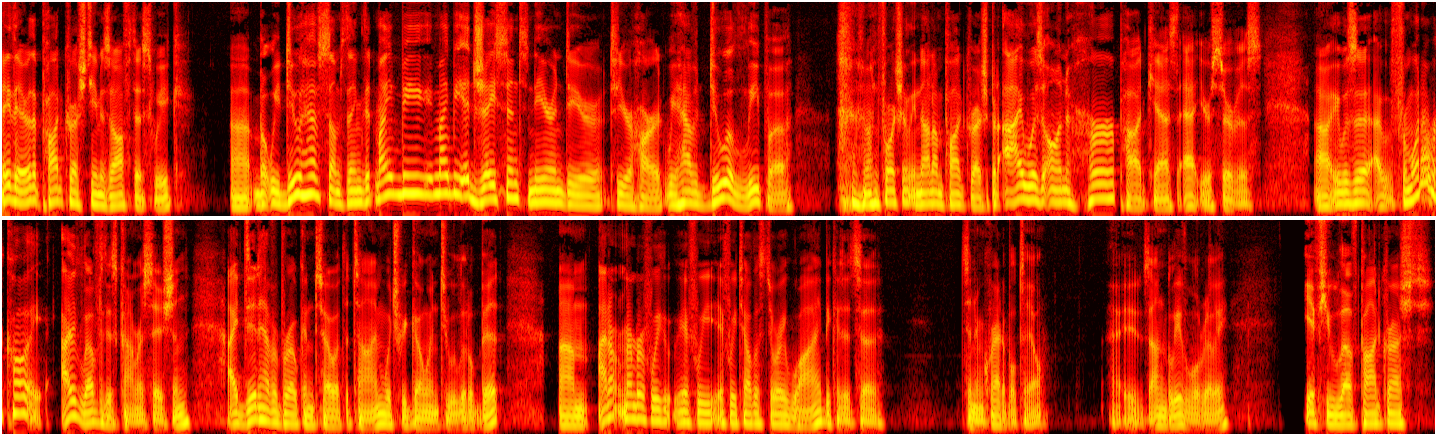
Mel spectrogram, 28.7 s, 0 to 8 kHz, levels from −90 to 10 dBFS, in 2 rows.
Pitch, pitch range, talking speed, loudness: 105 Hz, 90-125 Hz, 210 wpm, -20 LUFS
